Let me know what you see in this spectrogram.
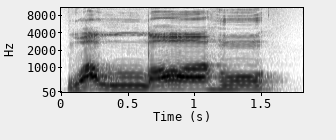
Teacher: اسم الجلاله اللام مفخمه قبلها مفتوح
